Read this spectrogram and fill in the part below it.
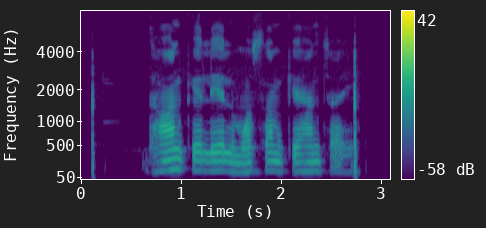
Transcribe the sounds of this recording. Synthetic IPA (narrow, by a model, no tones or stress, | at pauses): d̪ʱaːnkeleːlmɔːsəmkeɦənt͡ʃa̰ːɦḛ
